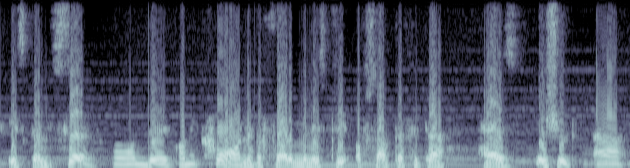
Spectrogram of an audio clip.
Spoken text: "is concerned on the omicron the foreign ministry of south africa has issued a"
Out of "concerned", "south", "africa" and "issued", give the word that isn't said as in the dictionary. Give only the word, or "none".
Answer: south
